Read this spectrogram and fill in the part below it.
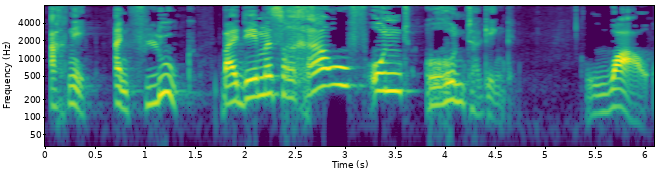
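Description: A woman with a lowish, husky voice narrates a children's story. Her delivery is slow and expressive, slipping into playful asides.

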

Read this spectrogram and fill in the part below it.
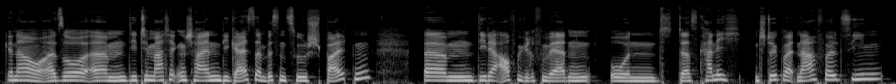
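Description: A woman's voice: on the low side, moderate pace, no echo. Woman, early twenties, playful podcast moderator, dry booth sound. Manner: playful, guides the talk. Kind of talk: casual moderating.

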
